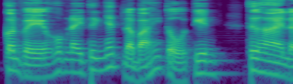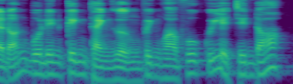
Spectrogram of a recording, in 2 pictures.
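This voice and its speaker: A man's voice: medium pitch, expressive, moderate pace, lightly acted. A man voicing an ambitious young official who coaxes and insists. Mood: pleading.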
